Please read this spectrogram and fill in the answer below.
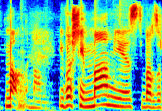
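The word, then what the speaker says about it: Mumm: tamte szampany musują i właśnie jak to się wymawia mam i właśnie mam jest bardzo często sponsorem formuły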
